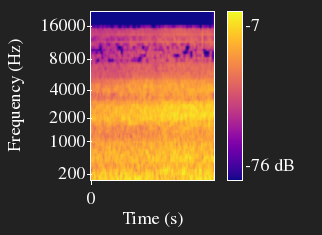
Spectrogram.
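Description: Indian Ocean surf off a fishing-village beach, a loud steady roar of breaking waves mixed with wind buffeting the microphone, no voices.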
